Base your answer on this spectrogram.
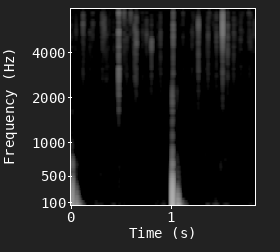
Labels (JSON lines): {"label": "biophony, double pulse", "recorder": "SoundTrap 300"}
